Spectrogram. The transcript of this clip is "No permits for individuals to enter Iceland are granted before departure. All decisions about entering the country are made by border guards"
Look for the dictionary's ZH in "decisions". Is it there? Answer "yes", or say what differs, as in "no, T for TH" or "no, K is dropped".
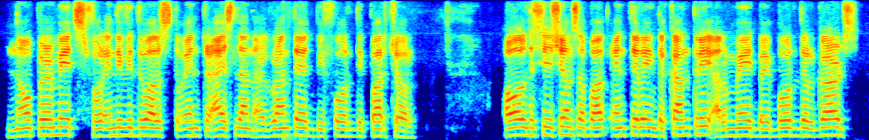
no, S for ZH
